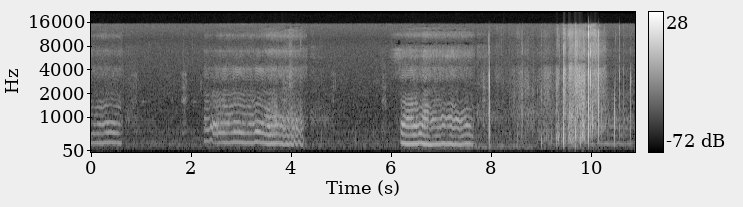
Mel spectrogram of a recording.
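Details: A dog snoring like an old man, as it does every night, gives two long, buzzing, wavering snores with quiet pauses between them, then scattered snorts and rustling; snoring.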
